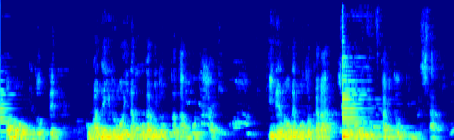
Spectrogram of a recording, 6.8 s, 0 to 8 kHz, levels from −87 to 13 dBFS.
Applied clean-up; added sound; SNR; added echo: classical method WPE with log-MMSE.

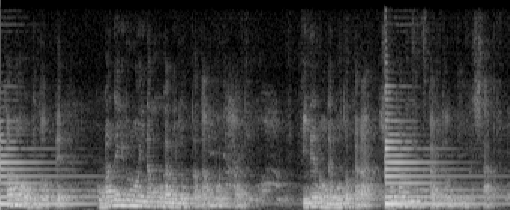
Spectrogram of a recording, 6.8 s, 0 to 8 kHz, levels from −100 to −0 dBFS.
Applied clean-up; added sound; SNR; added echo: none; Plucked string instrument; 3 dB; reverberation time 1.3 s.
